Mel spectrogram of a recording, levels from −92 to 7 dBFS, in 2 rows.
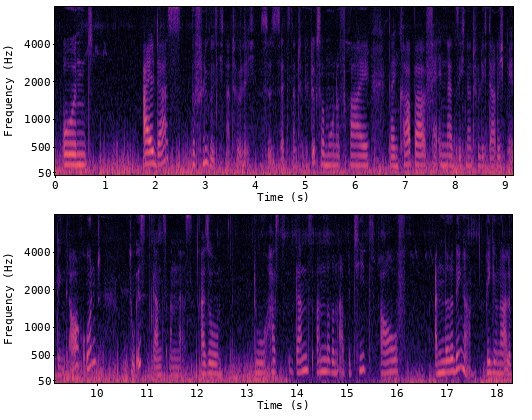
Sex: female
